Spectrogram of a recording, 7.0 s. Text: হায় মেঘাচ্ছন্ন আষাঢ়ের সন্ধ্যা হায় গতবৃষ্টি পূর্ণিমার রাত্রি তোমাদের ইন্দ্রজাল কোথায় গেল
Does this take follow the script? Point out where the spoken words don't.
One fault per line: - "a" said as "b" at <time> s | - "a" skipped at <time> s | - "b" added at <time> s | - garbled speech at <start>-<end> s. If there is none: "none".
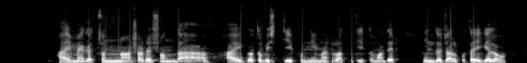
none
